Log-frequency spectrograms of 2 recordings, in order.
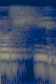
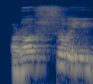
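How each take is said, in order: First: The two words are merged into one word. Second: The two words are said separately and fully. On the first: The speaker says it without thinking about its meaning. The speaker calls it wrong. "অনেকে বলি রস্যি" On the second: The speaker is aware of what the name means. The speaker calls it right. "হ্রস্ব ই বলি আমরা"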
